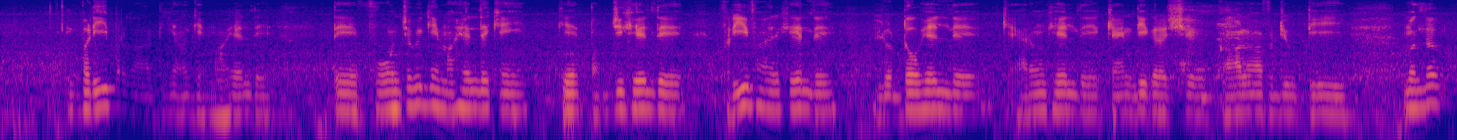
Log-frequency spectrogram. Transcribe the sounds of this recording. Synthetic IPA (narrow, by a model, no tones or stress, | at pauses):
bəɽiːpɾəkaːɾd̪ijãːɡeːmãːkʰeːld̪eː | t̪eːpʰoːnt͡ʃəbiːɡeːmãːkeːld̪eːkəĩː | kɪpəb̚d͡ʒiːkʰeːld̪eː | pʰɾiːpʰaːɪɾkʰeːld̪eː | lʊɖːoːkʰeːld̪eːkɛ̰ːɾõːŋkʰeːld̪eːkɛ̃ːɳɖiːɡɾəʃkaːlaːpʰɖjuːʈiː | mət̪ləb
